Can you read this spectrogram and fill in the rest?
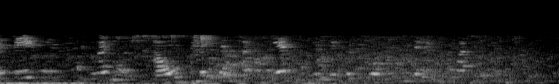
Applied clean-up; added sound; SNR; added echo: classical method WPE with log-MMSE.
